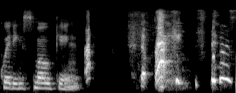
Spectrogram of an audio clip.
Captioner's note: dog barking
